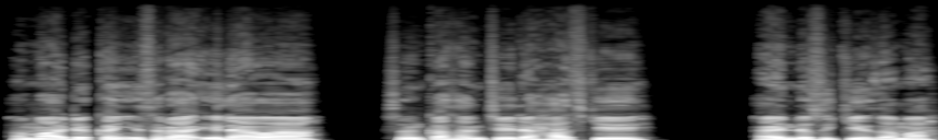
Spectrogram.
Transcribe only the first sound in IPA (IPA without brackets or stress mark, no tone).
ʔ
